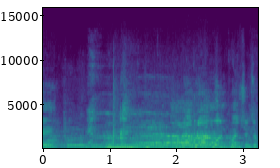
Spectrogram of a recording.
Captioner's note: audience booing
